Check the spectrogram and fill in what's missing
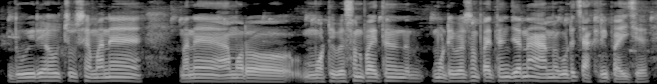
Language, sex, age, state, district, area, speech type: Odia, male, 30-45, Odisha, Mayurbhanj, rural, spontaneous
